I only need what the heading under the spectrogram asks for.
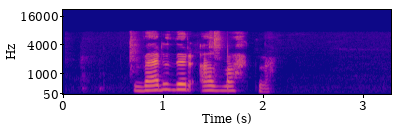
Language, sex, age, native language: Icelandic, female, 30-39, Icelandic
